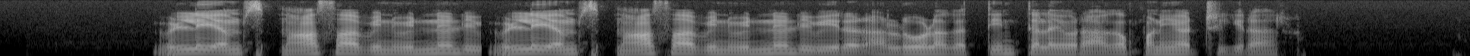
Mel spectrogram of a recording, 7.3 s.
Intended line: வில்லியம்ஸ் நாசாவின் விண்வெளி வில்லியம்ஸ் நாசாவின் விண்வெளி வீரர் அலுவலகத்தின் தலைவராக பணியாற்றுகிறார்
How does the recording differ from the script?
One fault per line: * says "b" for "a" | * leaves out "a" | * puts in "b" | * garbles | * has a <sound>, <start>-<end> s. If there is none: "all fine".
all fine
